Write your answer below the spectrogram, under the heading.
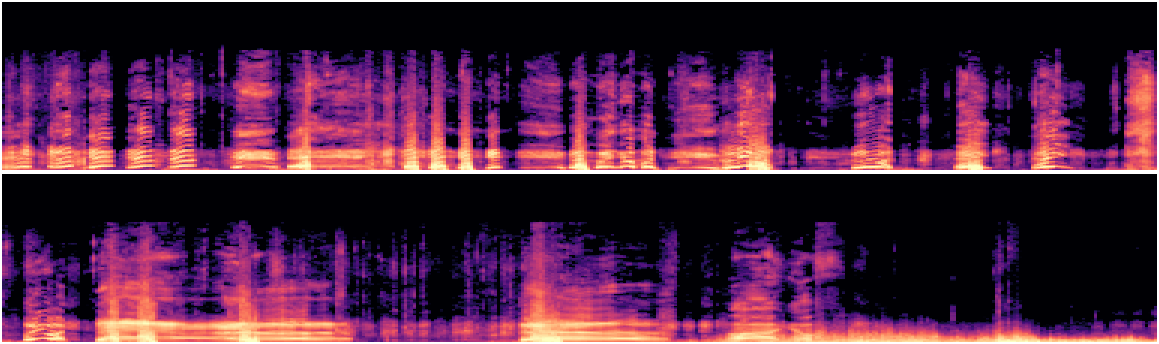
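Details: Rottweiler named Rufus at play, giving a long run of rising and falling whines, yips and howl-like moans, many short bursts then drawn-out wavering notes, with a man's voice talking to him in between.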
